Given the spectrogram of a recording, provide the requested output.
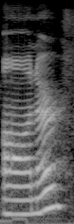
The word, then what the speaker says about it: honor: H says high but there are other times when the H is silent and when H is silent you use an an hour and honor an honest person and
